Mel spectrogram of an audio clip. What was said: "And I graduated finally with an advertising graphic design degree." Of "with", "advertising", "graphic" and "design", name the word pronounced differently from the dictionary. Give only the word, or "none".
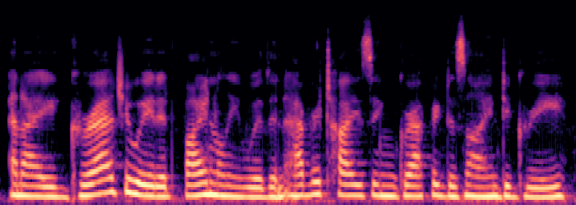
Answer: none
